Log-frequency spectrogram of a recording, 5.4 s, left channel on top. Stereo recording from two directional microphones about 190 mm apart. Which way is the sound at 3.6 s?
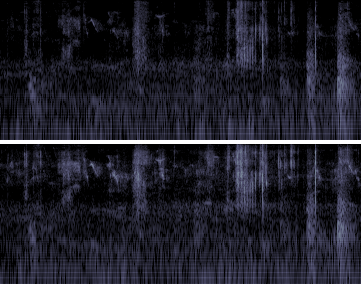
5° left (ahead or behind).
